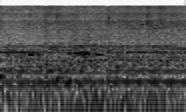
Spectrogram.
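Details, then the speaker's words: Window-type aircon unit after cleaning, previously repaired with charging line fitted: constant humming drone, steady mid tone over rough low rumble; compressor runs but is noisy, cause not confirmed. "Yung compressor nya maingay."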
